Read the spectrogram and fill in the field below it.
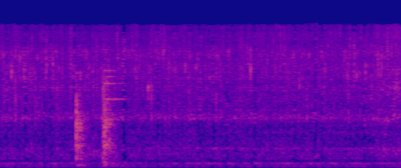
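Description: Onion, chili and cumin sizzling in a hot pan while cooking chana daal with bottle gourd, a steady close frying hiss with a couple of brief stirring clatters near the start, heard alone.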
